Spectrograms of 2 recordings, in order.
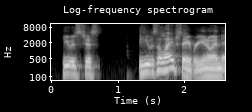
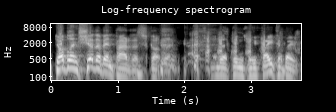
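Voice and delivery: put-on Scottish accent. Scottish character jokes to the hosts about Dublin. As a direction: grumble it as a proud Scot. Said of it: "a Scottish [name]".

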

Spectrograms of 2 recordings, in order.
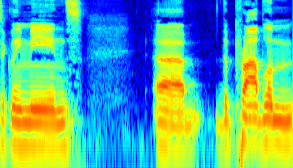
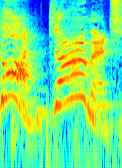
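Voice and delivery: high, drawn-out cry in a bad British accent; upset British director; much slower than usual. Upset director cursing on set in a mock British accent. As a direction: explode as a hammy British director. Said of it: "he starts to sound British".

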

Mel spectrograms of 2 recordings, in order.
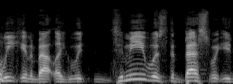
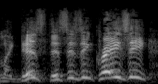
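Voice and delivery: high, slow mocking incredulity; sarcastic disbelief; 7 semitones higher, slower than usual. Mocking the objector who won't accept it, sarcastic. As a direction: mimic the scoffer, drawn out and high. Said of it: "Stop saying it in a sarcastic way".

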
